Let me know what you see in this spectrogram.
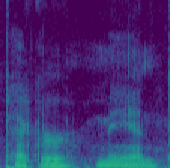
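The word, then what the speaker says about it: Pekerman: I believe his name is pronounced Peckerman, Thomas.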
